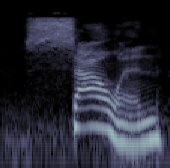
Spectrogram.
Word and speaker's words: Samhain: Now, it's pronounced sow like cow, but it's spelled S-A-M-H-A-I-N.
